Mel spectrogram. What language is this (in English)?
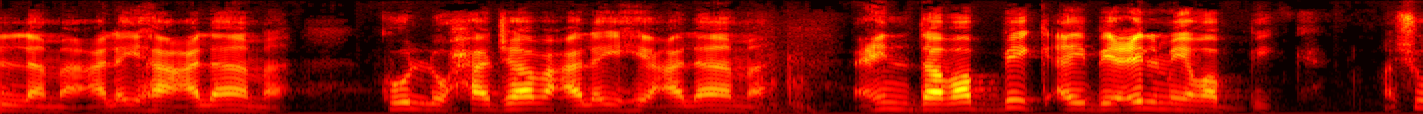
Arabic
